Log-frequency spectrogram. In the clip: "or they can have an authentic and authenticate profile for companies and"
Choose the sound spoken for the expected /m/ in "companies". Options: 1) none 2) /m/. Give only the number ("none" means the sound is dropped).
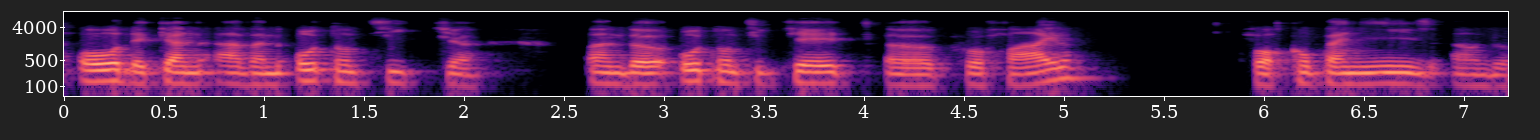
1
